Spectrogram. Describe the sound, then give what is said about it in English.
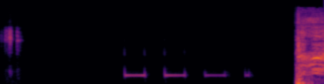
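A telephone line tone sounds as four short, steady mid-pitched beeps, evenly spaced and fairly clear, followed abruptly by a loud burst of crackling line noise. “Was that a different phone call altogether? Or was he calling you while you were calling him?”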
